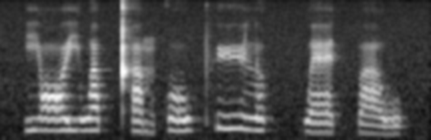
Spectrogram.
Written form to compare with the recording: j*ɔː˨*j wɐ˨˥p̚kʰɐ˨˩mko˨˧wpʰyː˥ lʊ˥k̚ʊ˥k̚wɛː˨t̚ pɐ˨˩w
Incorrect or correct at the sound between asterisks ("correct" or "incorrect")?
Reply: correct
